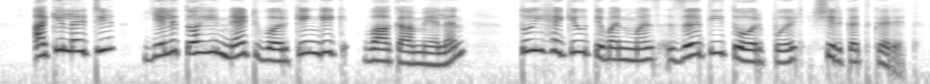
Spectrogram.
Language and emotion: Kashmiri, neutral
